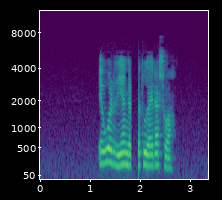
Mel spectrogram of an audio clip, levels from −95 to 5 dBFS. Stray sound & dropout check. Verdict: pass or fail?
fail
